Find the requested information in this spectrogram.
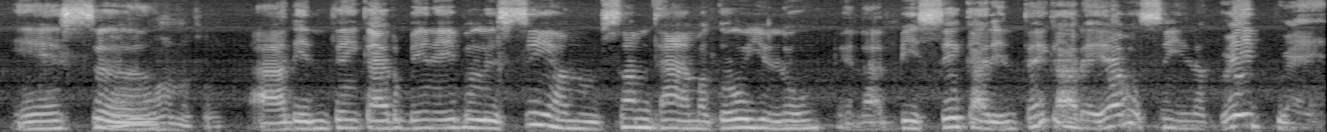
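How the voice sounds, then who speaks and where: A woman with a Southern US accent, fairly low in pitch with ordinary pitch variation, at a fairly slow pace amid noticeable background noise. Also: big swings in loudness. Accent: Southern American. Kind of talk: interview answer.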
